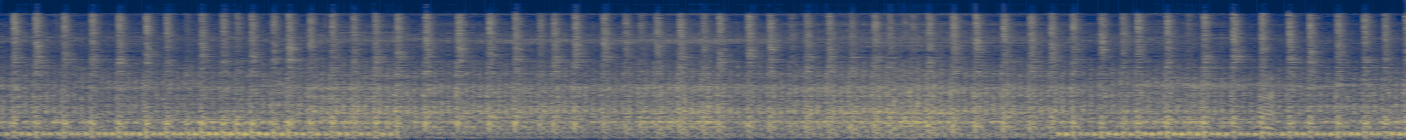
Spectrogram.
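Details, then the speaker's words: Used Kawasaki Ninja RR/SS two-stroke engine at idle, evaluated as a pre-purchase check: steady, even, crisp crackle with a slight hiss and no knocking, indicating a healthy, tight engine block. "suara blok yang masih bagus yang masih bagus ya yang masih padat itu suaranya kayak gitu tadi"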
